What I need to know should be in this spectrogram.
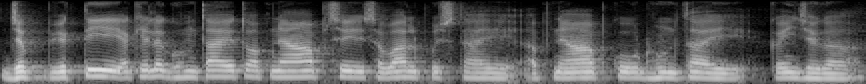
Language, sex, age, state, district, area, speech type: Hindi, male, 18-30, Madhya Pradesh, Ujjain, urban, spontaneous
